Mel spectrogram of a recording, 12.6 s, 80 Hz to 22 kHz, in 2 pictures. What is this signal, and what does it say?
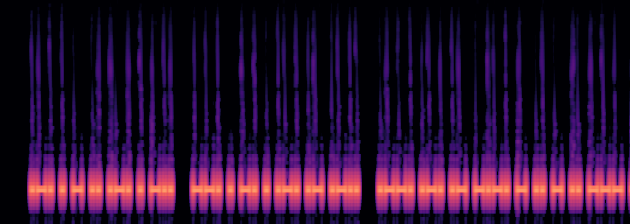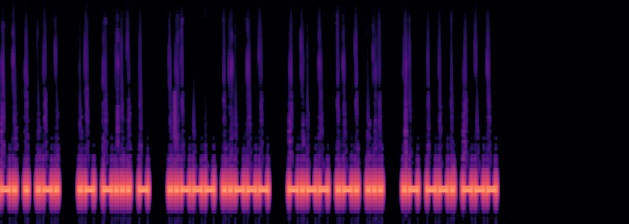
Morse code, heard as a keyed tone, about 40 wpm, 700 Hz. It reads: RETIRED GENERAL PRACTITIONER ABT 22 YRS AGO
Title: Practice QSO - Exchange 3 - More Info - 40wpm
